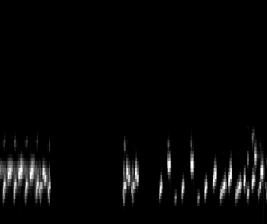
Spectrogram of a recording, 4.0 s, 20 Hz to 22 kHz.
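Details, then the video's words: Training song of a European goldfinch for cage birds: a quick burst of bright twittering, a silent gap of about a second, then short tinkling notes spaced out before quickening into a dense chattering run. "Chardonneret 12h Goldfinch (Training Song)"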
